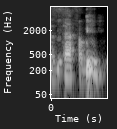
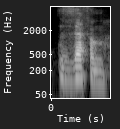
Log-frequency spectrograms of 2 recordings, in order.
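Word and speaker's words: Zephum: in your book the actual term is the zepim which looking back it again zepim I have no idea why it shows that name how do you spell that z p h u m oh okay zepim and that's definitely something I'd go back and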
